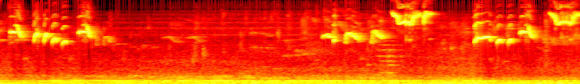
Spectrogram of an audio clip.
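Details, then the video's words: Orange-headed thrush, home-kept, delivering clusters of sharp, squeaky whistled notes in bursts separated by short pauses, some phrases reaching very high, with low background hum. "Super Kicauan ANIS MERAH Gacor"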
